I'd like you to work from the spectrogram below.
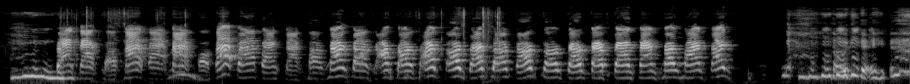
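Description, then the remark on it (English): A person imitates a duck with a long, rapid string of nasal quacks, loud, running for several seconds before a brief pause and more vocal noise. “I'm a duck now.”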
